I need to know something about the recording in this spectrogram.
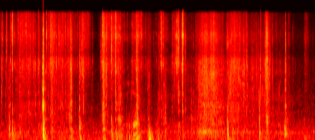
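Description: Plastic poly mailer crinkling and rustling as it is handled, folded and sealed around a garment, with several sharp clicks and taps.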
